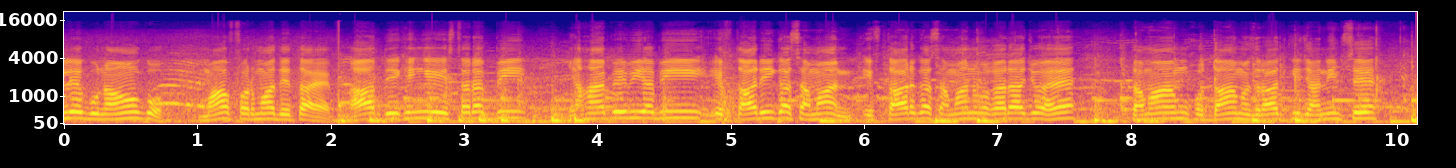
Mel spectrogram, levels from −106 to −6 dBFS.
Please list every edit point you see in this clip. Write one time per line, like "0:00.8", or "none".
0:02.1

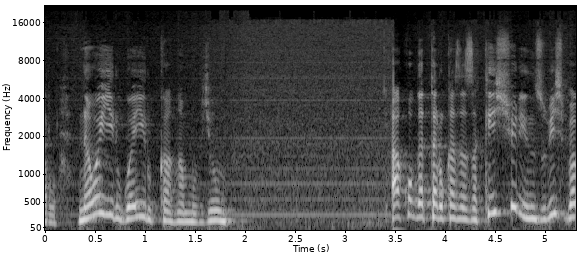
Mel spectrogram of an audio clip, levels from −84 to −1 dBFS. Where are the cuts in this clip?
none

